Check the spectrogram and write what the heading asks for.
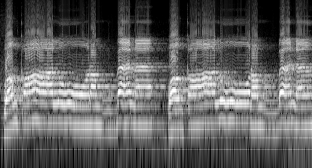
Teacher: Kepanjangan antara ko dan lu ukurannya sama, 2 harokat.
